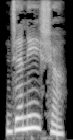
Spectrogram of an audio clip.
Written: ಜಿನಶಿ

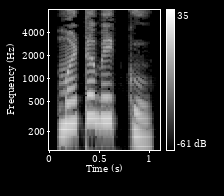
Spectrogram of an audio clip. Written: ಮಟಬೆಕ್ಕು

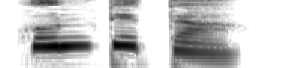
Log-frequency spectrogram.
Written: ಖಂಡಿತ

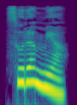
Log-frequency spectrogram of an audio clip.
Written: ಸುರಮ್ಯ

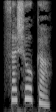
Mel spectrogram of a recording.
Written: ಶಾಸಕ

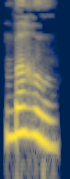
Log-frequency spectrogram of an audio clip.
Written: ಭಾಹೊ

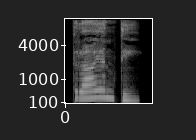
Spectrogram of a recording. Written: ತ್ರಾಯಂತಿ

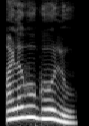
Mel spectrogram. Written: ಅಳವುಗೋಲು

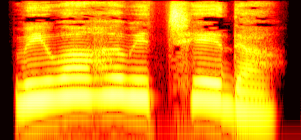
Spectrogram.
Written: ವಿವಾಹವಿಚ್ಛೇದ

